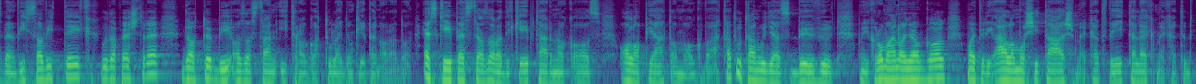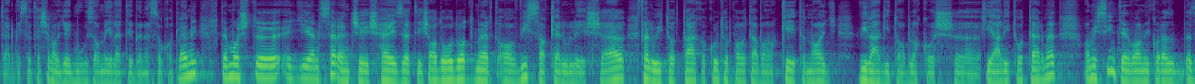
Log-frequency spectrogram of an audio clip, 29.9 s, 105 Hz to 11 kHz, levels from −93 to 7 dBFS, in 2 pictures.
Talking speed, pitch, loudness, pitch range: 135 wpm, 110 Hz, -22 LUFS, 100-125 Hz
